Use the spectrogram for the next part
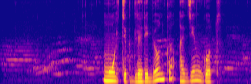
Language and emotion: Russian, neutral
